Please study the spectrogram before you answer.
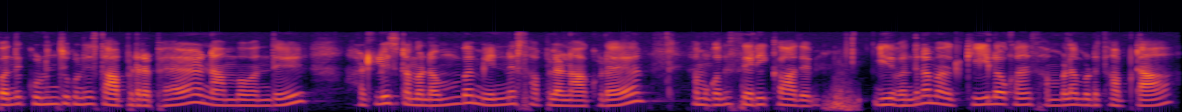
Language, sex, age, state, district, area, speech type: Tamil, female, 45-60, Tamil Nadu, Tiruvarur, rural, spontaneous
